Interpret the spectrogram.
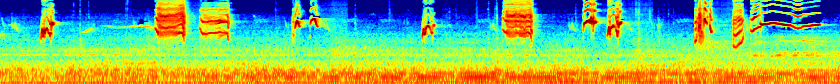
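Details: Oriental magpie-robin song full of imitated sparrow and prinia notes for training songbirds; scattered sharp chirps and rasping buzzy bursts, ending in a rising, wavering whistled phrase, over a faint steady hum.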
